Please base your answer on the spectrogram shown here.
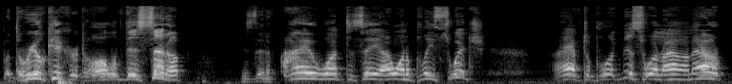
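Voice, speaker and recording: Hoarse woman, lost voice breaking into whispers. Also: on the high side, moderate pace. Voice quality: lost voice from laryngitis: hoarse, breathy, cracking into a whisper. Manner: sarcastic, grumbling, sweary. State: hoarse with laryngitis, occasional coughing. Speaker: gamer showing a home setup. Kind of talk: casual handheld vlog commentary. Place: small room at home with wooden floor. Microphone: handheld phone.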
